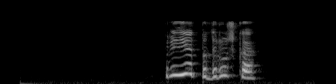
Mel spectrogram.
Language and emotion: Russian, positive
